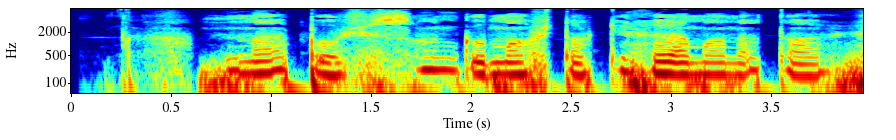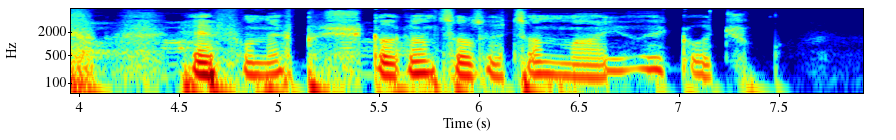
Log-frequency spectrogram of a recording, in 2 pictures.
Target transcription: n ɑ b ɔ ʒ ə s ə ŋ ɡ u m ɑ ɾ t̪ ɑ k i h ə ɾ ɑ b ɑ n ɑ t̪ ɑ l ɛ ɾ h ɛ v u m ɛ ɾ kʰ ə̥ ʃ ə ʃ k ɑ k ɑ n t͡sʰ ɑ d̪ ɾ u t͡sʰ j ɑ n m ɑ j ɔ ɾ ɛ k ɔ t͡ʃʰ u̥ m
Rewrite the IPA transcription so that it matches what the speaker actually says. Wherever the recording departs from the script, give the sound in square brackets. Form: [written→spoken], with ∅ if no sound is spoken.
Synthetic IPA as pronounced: n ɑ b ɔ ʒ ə s [ə→ɑ] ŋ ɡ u m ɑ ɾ t̪ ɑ k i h ə ɾ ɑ [b→m] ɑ n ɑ t̪ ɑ [l→ɾ] ɛ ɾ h ɛ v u [m→n] ɛ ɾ [kʰ→pʰ] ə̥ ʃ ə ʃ k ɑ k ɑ n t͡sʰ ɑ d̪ ɾ u t͡sʰ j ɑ n m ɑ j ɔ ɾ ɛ k ɔ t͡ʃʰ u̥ m

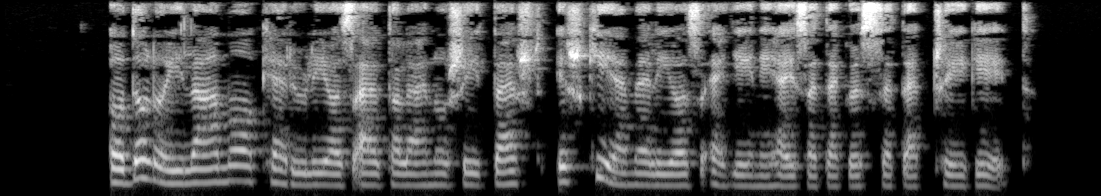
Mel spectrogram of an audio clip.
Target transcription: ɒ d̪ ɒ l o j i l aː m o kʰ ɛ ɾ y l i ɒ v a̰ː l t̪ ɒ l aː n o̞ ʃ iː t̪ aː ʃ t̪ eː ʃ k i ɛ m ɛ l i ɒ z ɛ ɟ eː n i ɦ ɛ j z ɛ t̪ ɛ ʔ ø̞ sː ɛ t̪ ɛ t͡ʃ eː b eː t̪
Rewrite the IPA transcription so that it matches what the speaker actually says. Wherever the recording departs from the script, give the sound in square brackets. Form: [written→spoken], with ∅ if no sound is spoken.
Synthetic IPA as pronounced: ɒ d̪ ɒ l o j i l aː m [o→ɒ] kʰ ɛ ɾ y l i ɒ [v→z] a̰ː l t̪ ɒ l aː n o̞ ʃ iː t̪ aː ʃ t̪ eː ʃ k i ɛ m ɛ l i ɒ z ɛ ɟ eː n i ɦ ɛ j z ɛ t̪ ɛ [ʔ→k] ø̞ sː ɛ t̪ ɛ t͡ʃ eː [b→ɡ] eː t̪

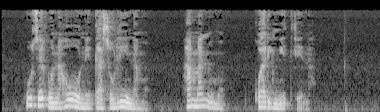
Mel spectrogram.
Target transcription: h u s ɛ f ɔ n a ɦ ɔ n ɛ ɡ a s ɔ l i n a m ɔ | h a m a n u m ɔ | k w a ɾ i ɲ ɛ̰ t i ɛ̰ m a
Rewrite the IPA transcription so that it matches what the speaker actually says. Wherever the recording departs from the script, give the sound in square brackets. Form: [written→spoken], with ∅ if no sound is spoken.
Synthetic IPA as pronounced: h u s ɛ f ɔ n a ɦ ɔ n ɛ ɡ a s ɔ l i n a m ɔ | h a m a n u m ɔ | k w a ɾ i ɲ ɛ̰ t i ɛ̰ [m→n] a

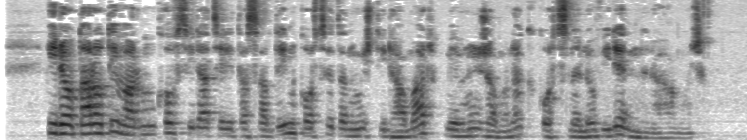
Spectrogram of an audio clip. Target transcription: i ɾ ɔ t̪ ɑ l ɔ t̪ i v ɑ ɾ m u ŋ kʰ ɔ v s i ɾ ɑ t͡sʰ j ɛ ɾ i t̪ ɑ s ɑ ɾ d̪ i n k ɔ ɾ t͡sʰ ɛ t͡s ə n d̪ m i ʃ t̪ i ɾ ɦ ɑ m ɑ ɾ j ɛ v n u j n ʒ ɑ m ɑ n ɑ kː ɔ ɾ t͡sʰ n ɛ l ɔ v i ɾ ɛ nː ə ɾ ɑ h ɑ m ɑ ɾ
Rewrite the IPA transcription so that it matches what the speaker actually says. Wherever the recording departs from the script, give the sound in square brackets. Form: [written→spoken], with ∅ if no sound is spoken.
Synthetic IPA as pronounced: i ɾ ɔ t̪ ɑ [l→ɾ] ɔ t̪ i v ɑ ɾ m u ŋ kʰ ɔ v s i ɾ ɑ t͡sʰ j ɛ ɾ i t̪ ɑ s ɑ ɾ d̪ i n k ɔ ɾ t͡sʰ ɛ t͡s ə n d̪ m i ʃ t̪ i ɾ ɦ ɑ m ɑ ɾ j ɛ v n u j n ʒ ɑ m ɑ n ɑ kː ɔ ɾ t͡sʰ n ɛ l ɔ v i ɾ ɛ nː ə ɾ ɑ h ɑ m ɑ ɾ

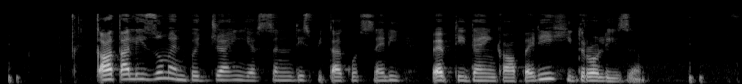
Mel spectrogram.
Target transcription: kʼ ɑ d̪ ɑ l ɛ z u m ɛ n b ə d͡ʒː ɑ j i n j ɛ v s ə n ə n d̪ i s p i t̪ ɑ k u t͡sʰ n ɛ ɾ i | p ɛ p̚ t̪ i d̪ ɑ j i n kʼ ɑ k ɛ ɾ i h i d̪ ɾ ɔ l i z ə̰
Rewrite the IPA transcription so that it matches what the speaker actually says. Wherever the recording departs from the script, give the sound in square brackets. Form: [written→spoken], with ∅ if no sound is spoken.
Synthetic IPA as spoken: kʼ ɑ [d̪→t̪] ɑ l [ɛ→i] z u m ɛ n b ə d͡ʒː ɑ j i n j ɛ v s ə n ə n d̪ i s p i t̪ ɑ k u t͡sʰ n ɛ ɾ i | p ɛ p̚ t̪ i d̪ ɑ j i n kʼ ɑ [k→p] ɛ ɾ i h i d̪ ɾ ɔ l i z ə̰

